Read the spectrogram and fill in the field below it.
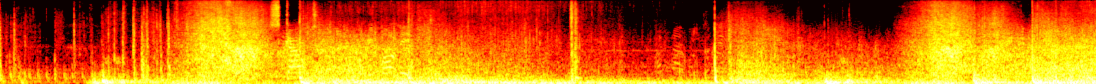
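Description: A heavy explosion booms and rumbles.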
